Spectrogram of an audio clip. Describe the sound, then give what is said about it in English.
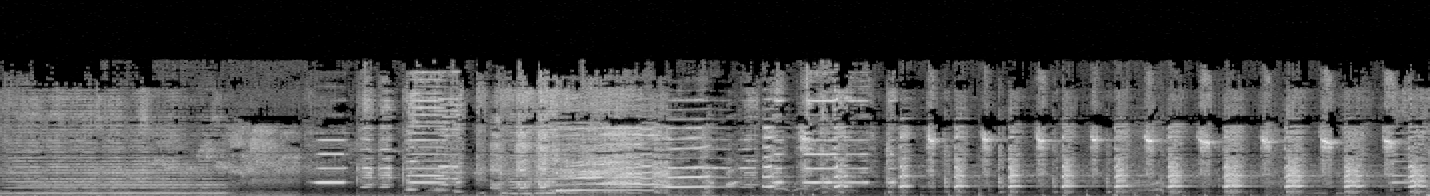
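Sustained harmonica notes open, then a donkey known for singing joins in with short, rhythmic huffing brays, pulsing steadily like a beat alongside the reedy tones. “Number one, the donkey was more beatboxing than singing there.”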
